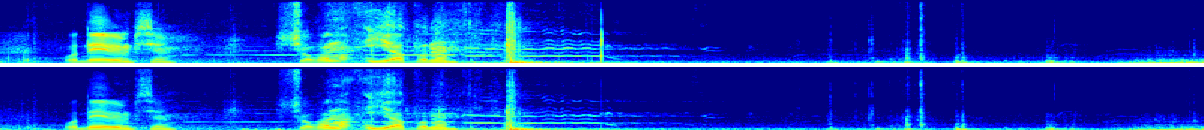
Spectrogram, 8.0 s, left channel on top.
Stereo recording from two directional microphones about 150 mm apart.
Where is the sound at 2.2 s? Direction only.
60° right (ahead or behind).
